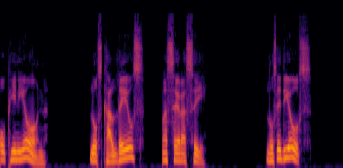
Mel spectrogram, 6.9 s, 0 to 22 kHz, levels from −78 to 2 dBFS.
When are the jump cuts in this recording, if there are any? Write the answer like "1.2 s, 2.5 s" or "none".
3.2 s, 5.5 s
